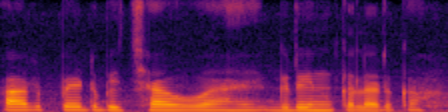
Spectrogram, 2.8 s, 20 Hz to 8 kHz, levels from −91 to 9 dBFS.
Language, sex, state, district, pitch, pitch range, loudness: Hindi, female, Uttar Pradesh, Lucknow, 200 Hz, 195-215 Hz, -19 LUFS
